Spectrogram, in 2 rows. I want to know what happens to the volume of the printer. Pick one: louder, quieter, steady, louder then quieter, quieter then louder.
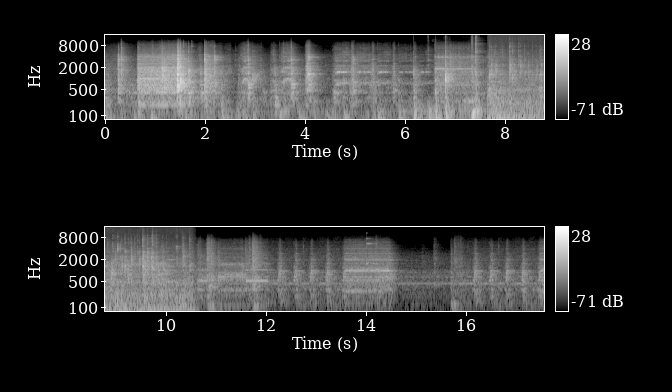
quieter.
